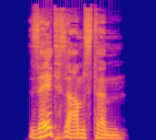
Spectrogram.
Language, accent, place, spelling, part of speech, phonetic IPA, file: German, Germany, Berlin, seltsamstem, adjective, [ˈzɛltzaːmstəm], De-seltsamstem.ogg
- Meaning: strong dative masculine/neuter singular superlative degree of seltsam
